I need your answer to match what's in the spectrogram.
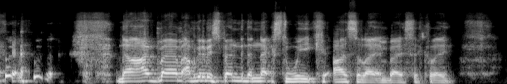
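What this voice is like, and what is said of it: Yorkshire English accent. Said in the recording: “You sound like Ned Stark when you said that ... Ned Stark's from down the road from me ... I love the accent ... And he's also from Yorkshire”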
